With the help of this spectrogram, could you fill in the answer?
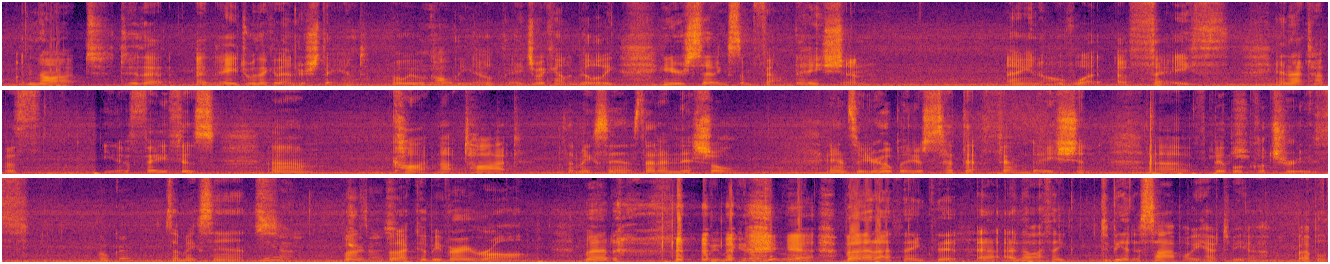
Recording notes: This is the second of two episode recorded while at church camp, so next week all of the distant humming and squeaking sounds will be gone. Despite the intrusive sound, we had a great discussion.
